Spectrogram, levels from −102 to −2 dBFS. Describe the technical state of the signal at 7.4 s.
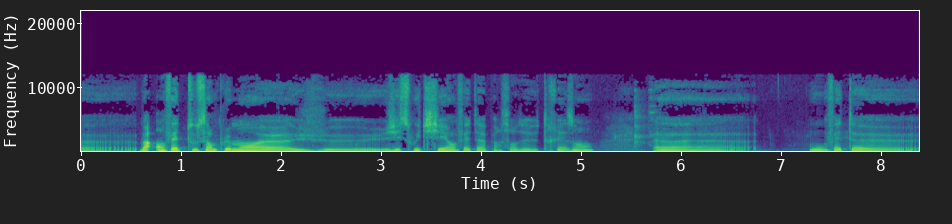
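A brief held, fading smear from 7.37 to 7.45 s, then a jump ahead: a burst of packet loss, concealed by extending the last sound, with about 60 ms missing.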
